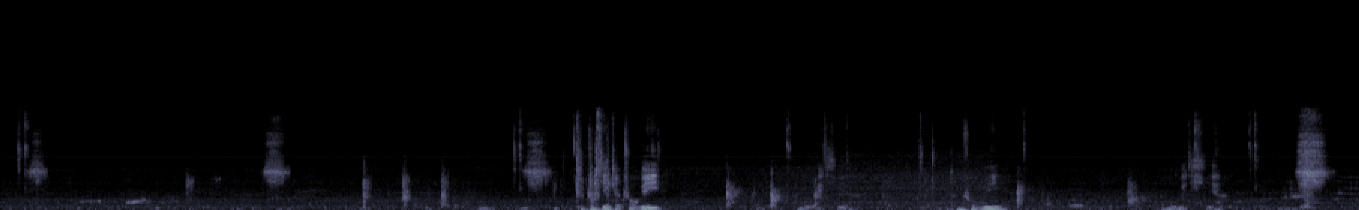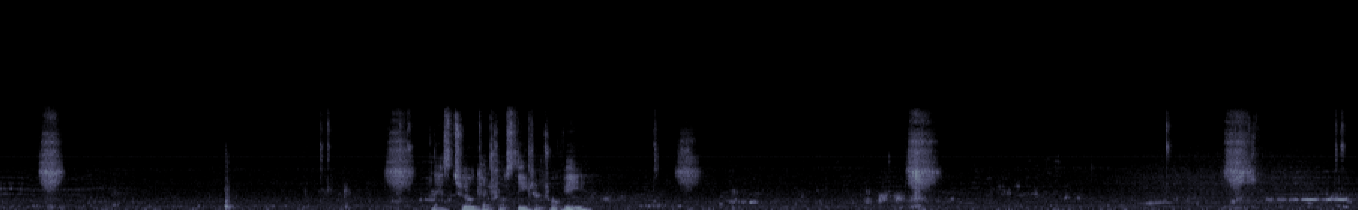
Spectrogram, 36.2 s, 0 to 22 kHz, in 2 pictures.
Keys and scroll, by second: 6.9 ctrl+c, 7.2 ctrl+v, 11.5 ctrl+v, 23.8 ctrl+c, 24.4 ctrl+v.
